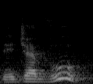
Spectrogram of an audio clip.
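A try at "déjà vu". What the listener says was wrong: Aren't you supposed to pronounce it deja vu? Isn't the J silent in, or isn't it more like a deja vu?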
